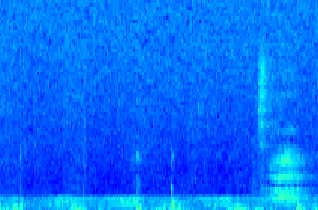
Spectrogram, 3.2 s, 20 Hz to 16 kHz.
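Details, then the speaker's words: Horse in its mid-20s, echocardiographic Doppler of the heart: rhythmic whooshing flow pulses at about 38 a minute; murmur from mild pulmonic and aortic valve regurgitation, more aortic, not present all the time. "now you can hear the murmur I couldn't hear that that well with my"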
